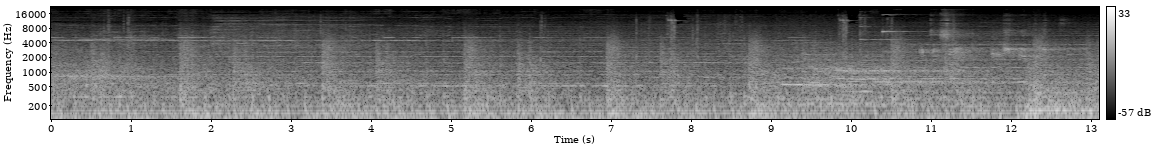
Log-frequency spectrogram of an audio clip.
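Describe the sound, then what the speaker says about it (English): Tram in the video game Max Payne 3 slowing down, with loud rumbling rail noise, squealing wheels, metallic clanks and rhythmic clatter that run continuously. "The tram was slowing down, and I'd only just gotten on board."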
